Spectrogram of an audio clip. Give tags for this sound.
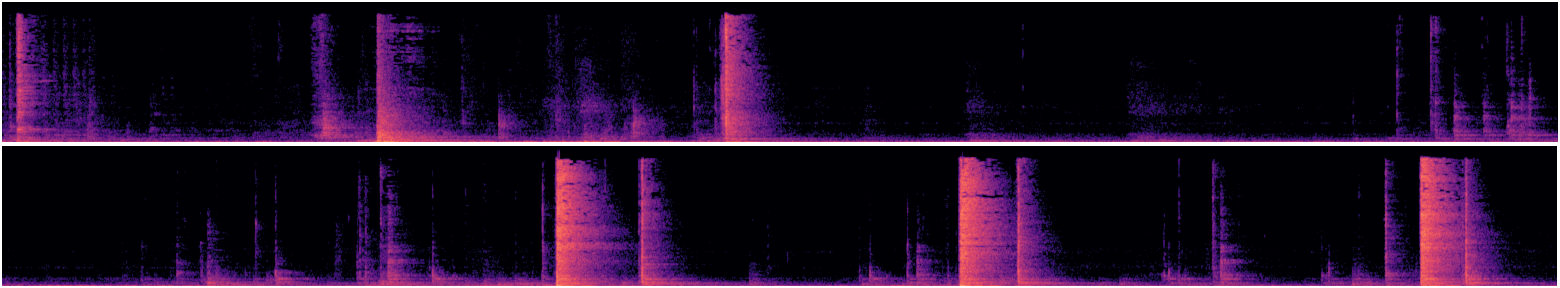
gas; burning; flame; heater; Calentador

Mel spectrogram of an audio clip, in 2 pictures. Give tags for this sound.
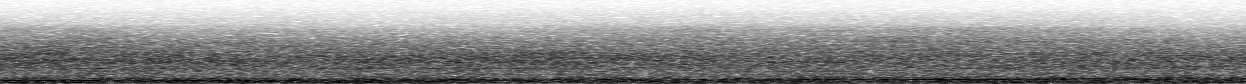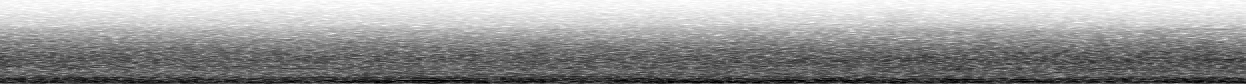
Cars; Distant; Highway; Ambient

